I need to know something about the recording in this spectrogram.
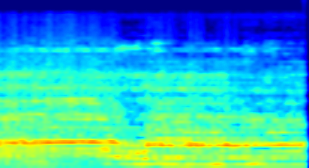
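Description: Gospel worship music with a voice singing long held notes, the pitch stepping down about a second in.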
